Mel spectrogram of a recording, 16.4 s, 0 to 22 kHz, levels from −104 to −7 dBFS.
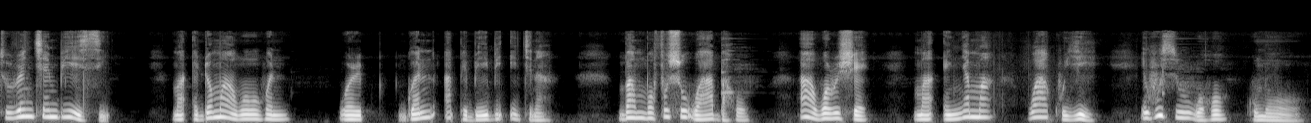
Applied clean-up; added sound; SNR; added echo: neural mask model DeepFilterNet 3.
